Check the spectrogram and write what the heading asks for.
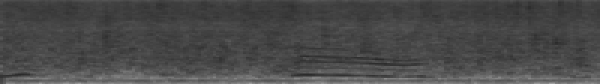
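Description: Hot spring water splashing steadily into an outdoor rock bath, an even watery hiss. About two seconds in, a woman gives a brief hum that falls in pitch.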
